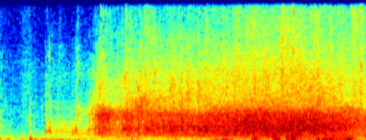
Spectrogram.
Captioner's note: audience applauding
